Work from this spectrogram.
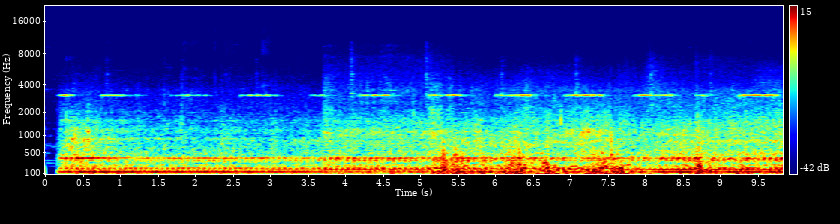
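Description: Truck reversing on a narrow UK country road, its reversing alarm beeping at a regular pace over a loud, steady diesel engine drone, with a brief air-brake hiss near the start and no talking.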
